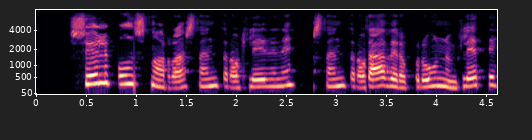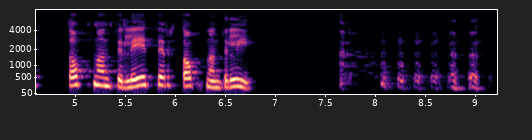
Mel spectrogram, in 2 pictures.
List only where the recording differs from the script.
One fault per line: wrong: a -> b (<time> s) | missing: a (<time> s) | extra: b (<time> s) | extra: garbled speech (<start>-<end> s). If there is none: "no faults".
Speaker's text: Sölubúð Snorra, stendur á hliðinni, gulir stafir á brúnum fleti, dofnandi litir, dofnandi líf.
wrong: gulir -> stendur (2.8 s)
